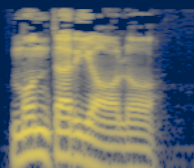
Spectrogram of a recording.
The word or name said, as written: Montariolo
